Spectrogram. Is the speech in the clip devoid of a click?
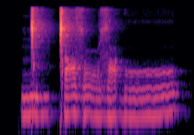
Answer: no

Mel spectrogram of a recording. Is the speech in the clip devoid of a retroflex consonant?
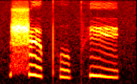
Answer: no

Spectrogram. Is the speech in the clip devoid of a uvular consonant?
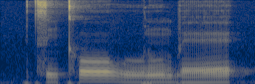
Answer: yes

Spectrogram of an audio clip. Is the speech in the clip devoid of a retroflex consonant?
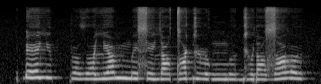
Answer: no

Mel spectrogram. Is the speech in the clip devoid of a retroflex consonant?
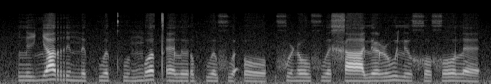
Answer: no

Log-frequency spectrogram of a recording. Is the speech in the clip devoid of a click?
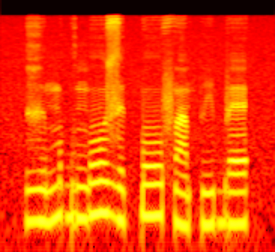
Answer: yes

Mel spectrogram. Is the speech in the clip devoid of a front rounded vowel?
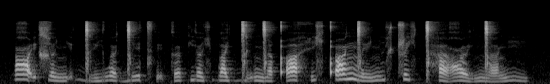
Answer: no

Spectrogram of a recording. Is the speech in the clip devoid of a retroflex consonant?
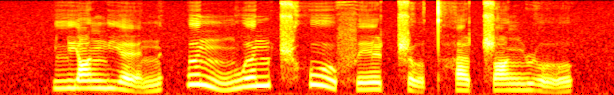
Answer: no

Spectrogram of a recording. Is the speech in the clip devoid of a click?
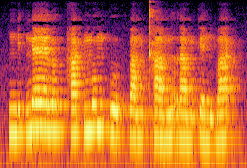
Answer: yes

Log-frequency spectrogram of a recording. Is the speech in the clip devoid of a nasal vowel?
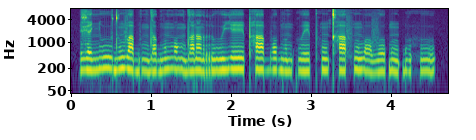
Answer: no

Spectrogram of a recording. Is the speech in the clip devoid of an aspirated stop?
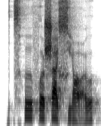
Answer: no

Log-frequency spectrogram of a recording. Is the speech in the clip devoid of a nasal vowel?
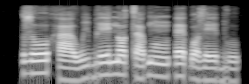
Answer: no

